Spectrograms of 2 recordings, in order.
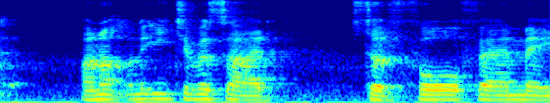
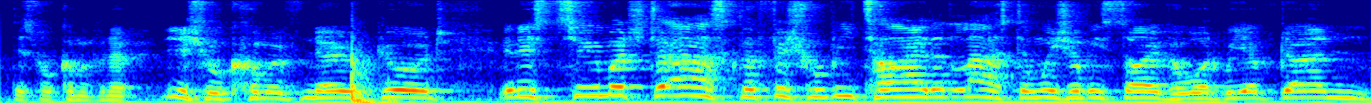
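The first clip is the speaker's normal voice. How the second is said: worried fisherman voice; 6 semitones higher, 4 dB louder than usual. Acted.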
